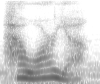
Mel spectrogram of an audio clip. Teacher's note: instead of hearing How are you? as 3 words, your brain should hear it as one sound. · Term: chunking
